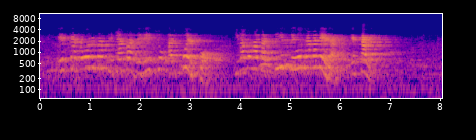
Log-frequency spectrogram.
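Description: A woman speaks clearly into a microphone outdoors.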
